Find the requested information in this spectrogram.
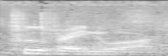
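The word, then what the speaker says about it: poivre noir: It's pouvre noir.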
